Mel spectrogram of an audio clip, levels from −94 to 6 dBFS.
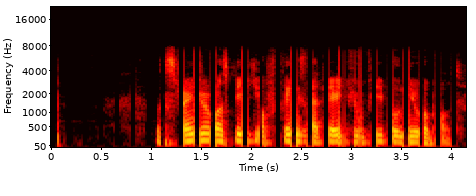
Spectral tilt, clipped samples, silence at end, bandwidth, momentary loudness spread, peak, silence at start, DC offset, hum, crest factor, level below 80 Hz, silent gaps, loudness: -6 dB/octave; under 0.1%; 0.2 s; 7.8 kHz; 10 LU; -10 dBFS; 1.05 s; under 0.1%; none; 22 dB; -58 dBFS; 2.71-2.75 s; -31 LUFS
